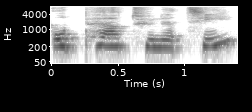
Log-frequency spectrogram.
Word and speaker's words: opportunity: pronunciation opportunity opportunity but most Americans are going to take the second T and flap it opportunity opportunity tunity d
